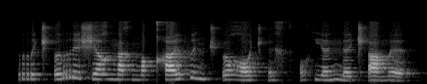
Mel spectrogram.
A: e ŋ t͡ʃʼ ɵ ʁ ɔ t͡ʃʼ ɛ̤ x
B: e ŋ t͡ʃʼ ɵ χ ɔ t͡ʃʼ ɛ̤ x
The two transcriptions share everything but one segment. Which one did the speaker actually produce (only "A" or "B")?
A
